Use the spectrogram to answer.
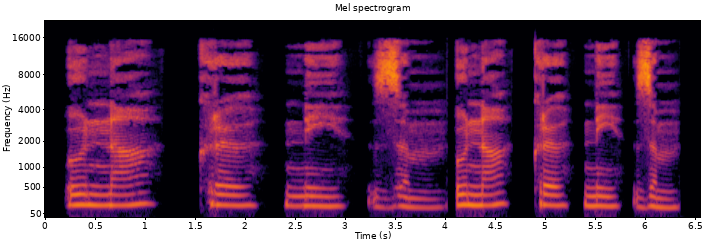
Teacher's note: Both US and UK have the same pronunciation of this word. Stress na. Keep chro and ni smooth. And finish with a soft zhm.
